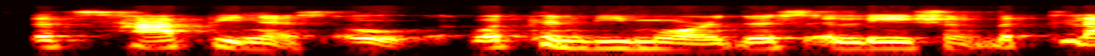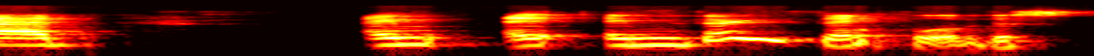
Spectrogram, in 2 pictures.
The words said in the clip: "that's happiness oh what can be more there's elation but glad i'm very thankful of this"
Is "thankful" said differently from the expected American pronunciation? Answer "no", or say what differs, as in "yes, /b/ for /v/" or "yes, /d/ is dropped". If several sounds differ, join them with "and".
no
